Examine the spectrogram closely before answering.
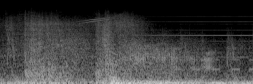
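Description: A plasma weapon fires with a sizzling burst.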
